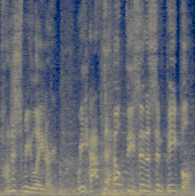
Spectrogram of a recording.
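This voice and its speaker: An actor playing an earnest, remorseful young superhero in a video game, wry and pleading. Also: male voice, high-pitched, expressive, a little fast, music in the background. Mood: urgent, pleading.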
